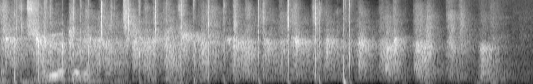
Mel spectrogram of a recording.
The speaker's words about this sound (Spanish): es uno de los nombres, podéis aplaudir, evidentemente.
